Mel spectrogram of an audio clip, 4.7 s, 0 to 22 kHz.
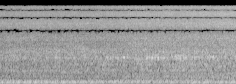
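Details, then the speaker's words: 1987 Ford Mustang Fox body 5.0 V8 with new battery and little coolant, just started: steady, even low rumble, smooth unbroken idle without stumbling or cutting out; idling healthy. "Yeah. It's idling good, it's not cutting out."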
